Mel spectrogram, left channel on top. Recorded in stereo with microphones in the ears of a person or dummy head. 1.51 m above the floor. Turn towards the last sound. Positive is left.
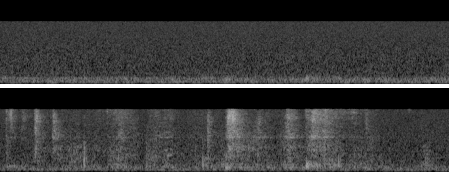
No sound to turn to.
